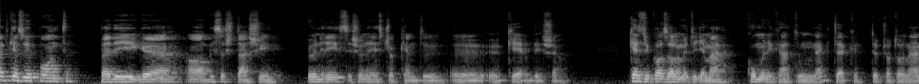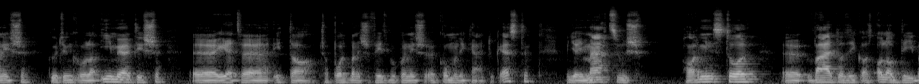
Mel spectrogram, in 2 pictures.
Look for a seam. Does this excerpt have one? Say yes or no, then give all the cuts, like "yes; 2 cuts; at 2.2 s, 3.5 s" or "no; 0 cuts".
no; 0 cuts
